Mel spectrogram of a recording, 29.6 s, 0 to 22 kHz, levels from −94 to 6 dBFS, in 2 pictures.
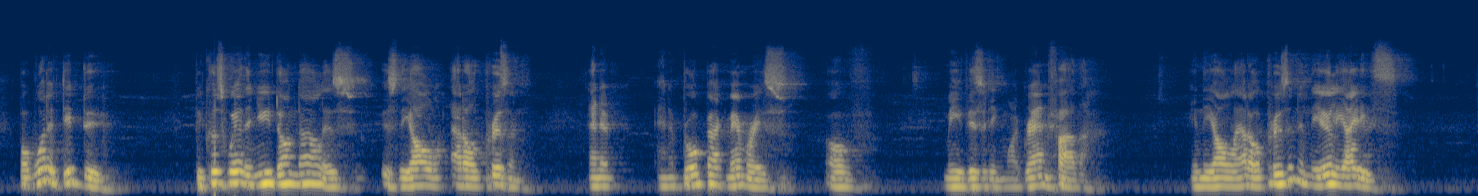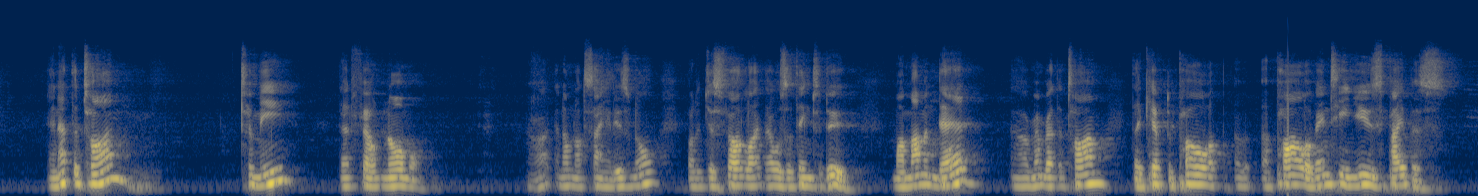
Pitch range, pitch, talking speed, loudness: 110-150 Hz, 130 Hz, 175 wpm, -20 LUFS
